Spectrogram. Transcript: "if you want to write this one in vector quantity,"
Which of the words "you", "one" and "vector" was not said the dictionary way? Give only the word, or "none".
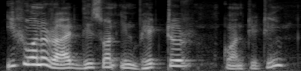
vector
